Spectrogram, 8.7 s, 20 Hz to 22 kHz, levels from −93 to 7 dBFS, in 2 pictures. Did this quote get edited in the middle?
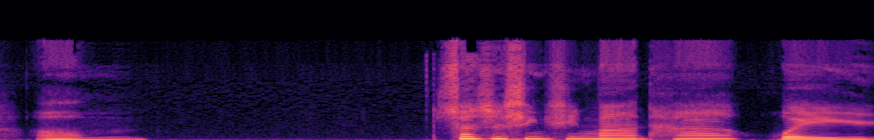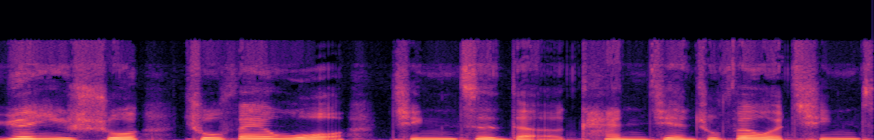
no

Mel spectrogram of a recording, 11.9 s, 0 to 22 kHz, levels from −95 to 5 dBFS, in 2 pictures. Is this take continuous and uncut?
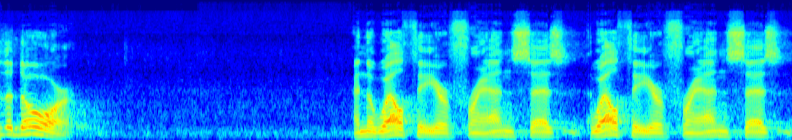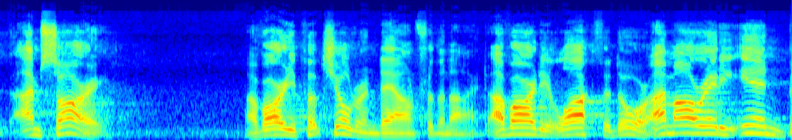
no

